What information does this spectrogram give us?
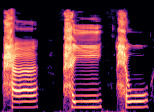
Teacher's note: Tuh, huruf H kecil punya sifat hams, tapi sesuai dengan dasarnya, mengalir nafas.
